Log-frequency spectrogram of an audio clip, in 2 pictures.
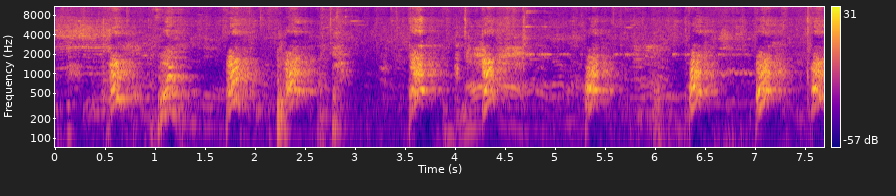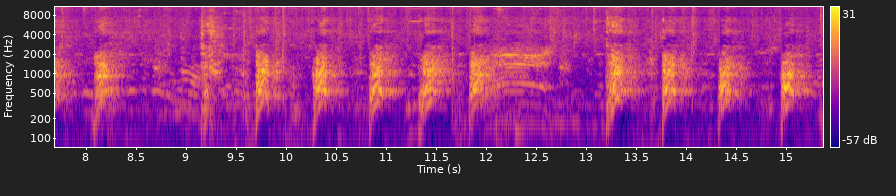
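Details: A German Shepherd in a home yard on a hot summer day gives a long run of loud, deep, rough barks, roughly twice a second, likely at a passing dog or flock of sheep, with people talking.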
